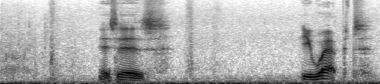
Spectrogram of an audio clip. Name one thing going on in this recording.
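A man answers in a calm, low voice.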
